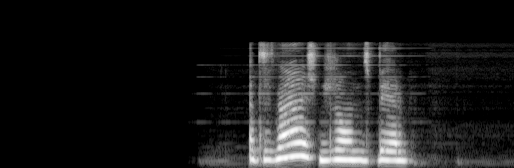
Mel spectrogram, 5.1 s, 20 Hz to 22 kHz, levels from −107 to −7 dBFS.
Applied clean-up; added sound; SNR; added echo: neural mask model DeepFilterNet 3.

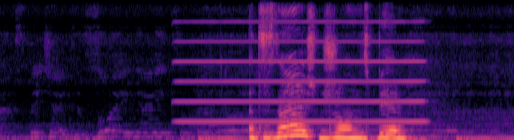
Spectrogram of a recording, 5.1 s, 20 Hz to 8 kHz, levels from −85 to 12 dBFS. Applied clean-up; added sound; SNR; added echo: none; Bowed string instrument; 17 dB; reverberation time 0.3 s.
